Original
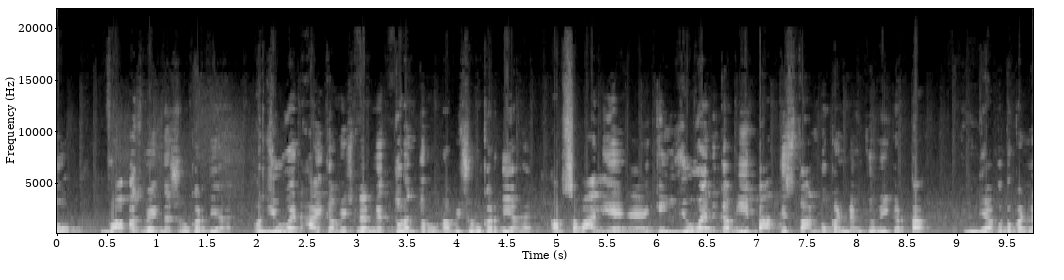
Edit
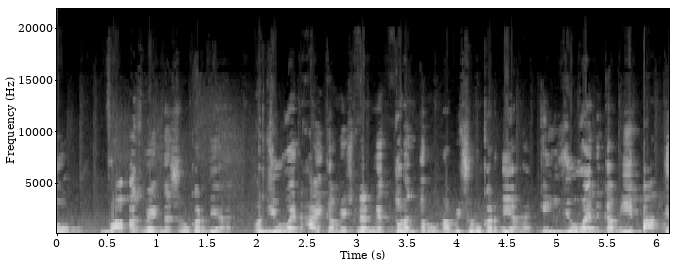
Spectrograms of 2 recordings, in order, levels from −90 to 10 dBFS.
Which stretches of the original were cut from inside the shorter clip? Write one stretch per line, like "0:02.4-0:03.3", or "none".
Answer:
0:04.8-0:05.9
